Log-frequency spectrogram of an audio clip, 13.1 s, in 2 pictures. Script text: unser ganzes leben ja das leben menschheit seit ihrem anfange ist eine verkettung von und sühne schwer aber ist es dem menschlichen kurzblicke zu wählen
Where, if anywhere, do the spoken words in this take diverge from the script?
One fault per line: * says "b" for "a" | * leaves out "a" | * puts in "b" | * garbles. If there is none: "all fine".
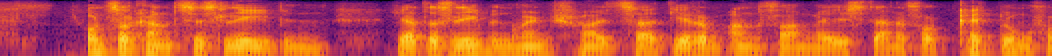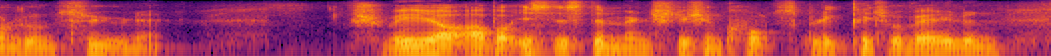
all fine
